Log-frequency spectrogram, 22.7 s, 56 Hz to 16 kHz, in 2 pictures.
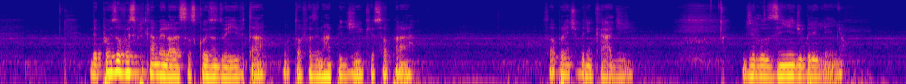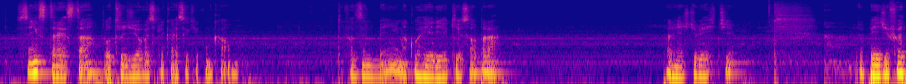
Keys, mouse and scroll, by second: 0.2-0.6 scroll down 8, 4.5 click, 4.9-6.2 scroll down 2, 6.2-6.6 drag, 6.2 scroll down 1, 10.8 g, 12.6 shift+a, 14.7 g, 15.4-15.7 drag, 21.9 right click.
